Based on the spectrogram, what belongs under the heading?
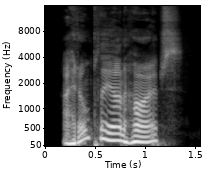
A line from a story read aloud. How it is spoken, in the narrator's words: sighed Sweetheart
